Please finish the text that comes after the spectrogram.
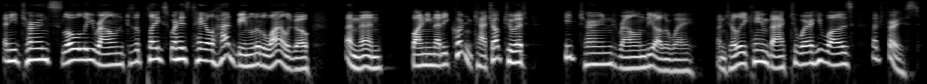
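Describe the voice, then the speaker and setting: A man narrating a bedtime storybook as an audiobook reader, in a measured, expressive storytelling manner. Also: on the high side, clean tone, no echo, studio quality.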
